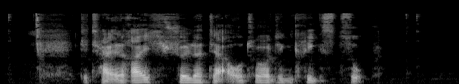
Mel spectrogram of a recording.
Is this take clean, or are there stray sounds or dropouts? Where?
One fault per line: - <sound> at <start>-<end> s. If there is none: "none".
none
